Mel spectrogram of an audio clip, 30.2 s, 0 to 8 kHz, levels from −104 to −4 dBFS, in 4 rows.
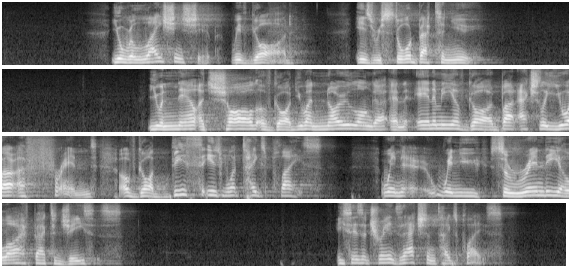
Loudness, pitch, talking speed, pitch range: -17 LUFS, 155 Hz, 105 wpm, 140-170 Hz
